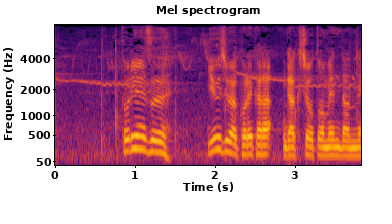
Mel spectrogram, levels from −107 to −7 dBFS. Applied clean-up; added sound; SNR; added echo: none; none; none; none.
